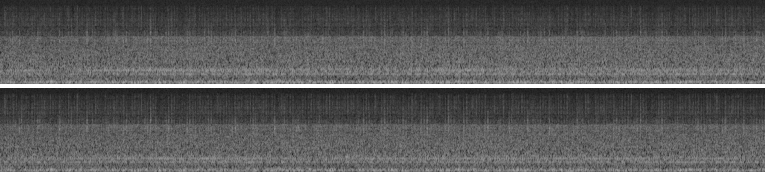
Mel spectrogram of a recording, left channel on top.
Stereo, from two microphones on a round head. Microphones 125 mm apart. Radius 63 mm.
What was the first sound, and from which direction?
Only background noise.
